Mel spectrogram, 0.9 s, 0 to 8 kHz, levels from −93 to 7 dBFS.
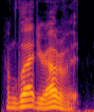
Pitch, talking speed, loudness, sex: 130 Hz, 380 wpm, -14 LUFS, male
